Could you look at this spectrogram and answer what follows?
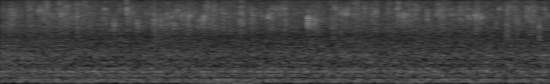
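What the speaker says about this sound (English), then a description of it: "when the butter goes in, before it turns brown" Butter melts in a pan ahead of veal piccata, giving a steady, even sizzle and fine crackle that holds at moderate level with no pauses and no voices.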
